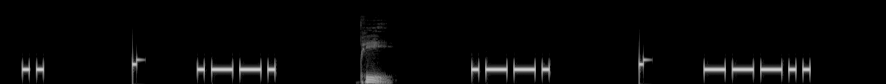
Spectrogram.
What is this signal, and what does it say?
Morse code, heard as a keyed tone, about 17 wpm, 700 Hz. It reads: I P P 8
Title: Single Letter-Number Alt - Rapid-Fire 17wpm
